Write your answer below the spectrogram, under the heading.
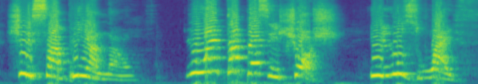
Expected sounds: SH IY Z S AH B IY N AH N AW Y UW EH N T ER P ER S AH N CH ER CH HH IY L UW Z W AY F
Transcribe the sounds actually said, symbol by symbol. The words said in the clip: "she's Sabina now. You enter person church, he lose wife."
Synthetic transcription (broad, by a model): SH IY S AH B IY AH N AW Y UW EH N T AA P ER S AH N SH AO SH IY L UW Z W AY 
